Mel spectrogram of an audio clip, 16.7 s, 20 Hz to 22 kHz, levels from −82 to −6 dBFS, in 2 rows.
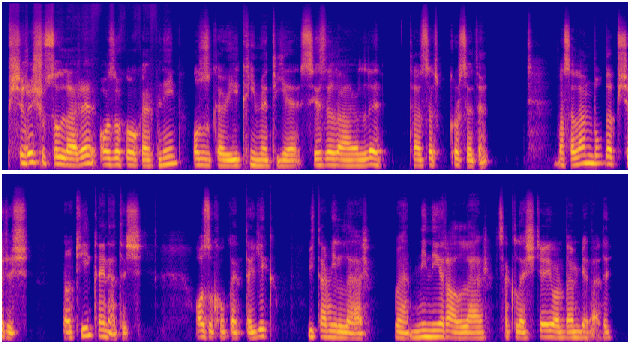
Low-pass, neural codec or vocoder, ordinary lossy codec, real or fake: none; autoencoder, 48 kHz, 32 numbers a frame, DAC-VAE, trained on Japanese speech; none; fake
